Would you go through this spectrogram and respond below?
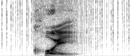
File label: "kui4", Chinese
